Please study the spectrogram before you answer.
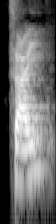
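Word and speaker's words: sigh: उच्चारण राइट इस आधार पर इन शब्दों का उच्चारण करें कैसे एस आई जी एच साई आ भरना एफ आई जी एच टी फाइट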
